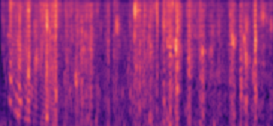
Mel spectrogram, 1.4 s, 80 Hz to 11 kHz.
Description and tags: skipping / glitch / tape 1
glitchy skipping tape sound type thing
lo-fi, noise, skipping, glitch, tape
